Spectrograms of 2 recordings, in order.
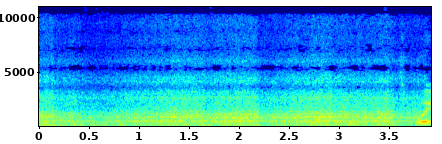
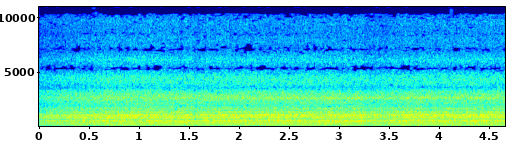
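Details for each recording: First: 2000s Mitsubishi, driven daily a few hundred miles: with only ignition on, both cooling fans run with steady airy whoosh, speeding up and down; failing cooling fan controller, about to be replaced. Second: 2000s-era Mitsubishi after cooling fan controller replacement (old one kept fans running whenever ignition was on): engine started, AC on, both radiator fans spin up with a strong steady rush of air and even hum, no rattle; normal fan operation, fixed.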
